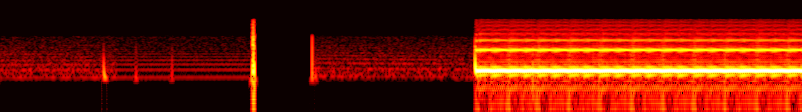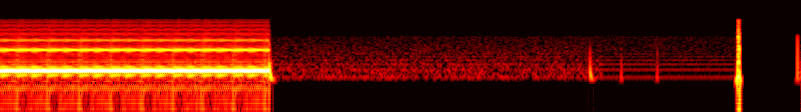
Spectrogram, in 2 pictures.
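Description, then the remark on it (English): A loud, steady electronic paging tone sounds from a radio for about three seconds, set against faint static hum, with sharp squelch clicks before and after. “standby for Tones.”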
